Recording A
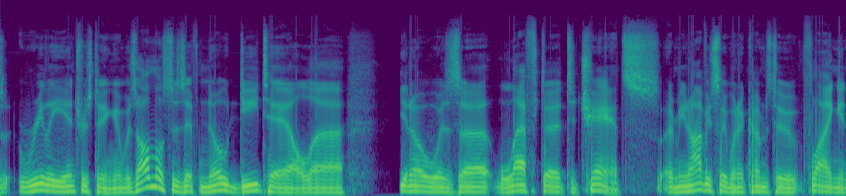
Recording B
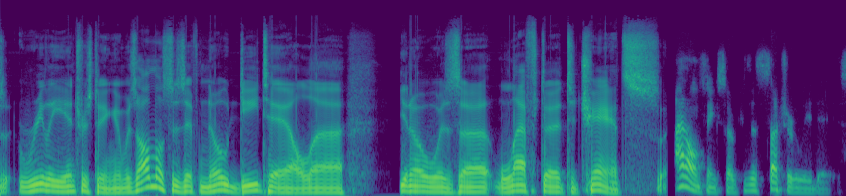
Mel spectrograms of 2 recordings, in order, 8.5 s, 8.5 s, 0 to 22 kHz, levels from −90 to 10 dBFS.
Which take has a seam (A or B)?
B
